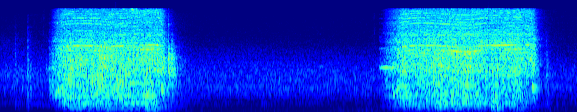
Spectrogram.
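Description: Two bursts from a Milwaukee power drill boring into wood, each roughly a second long with a loud high whir, separated by a quiet pause.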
